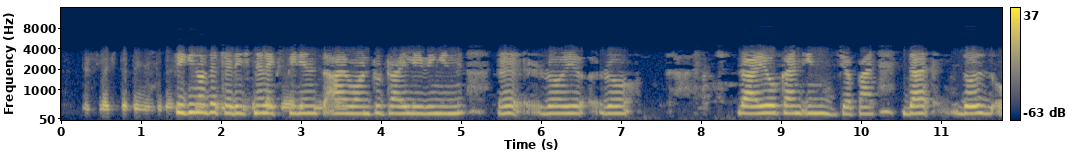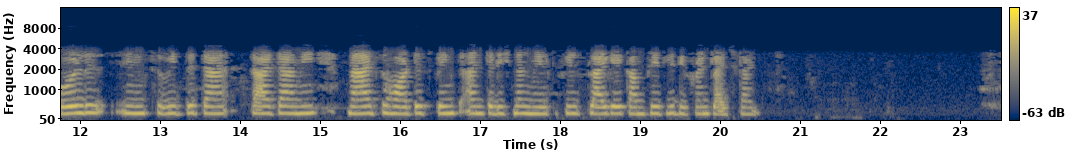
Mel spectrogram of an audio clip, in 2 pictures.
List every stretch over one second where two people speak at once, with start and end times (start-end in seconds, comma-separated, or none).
1.4-3.7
